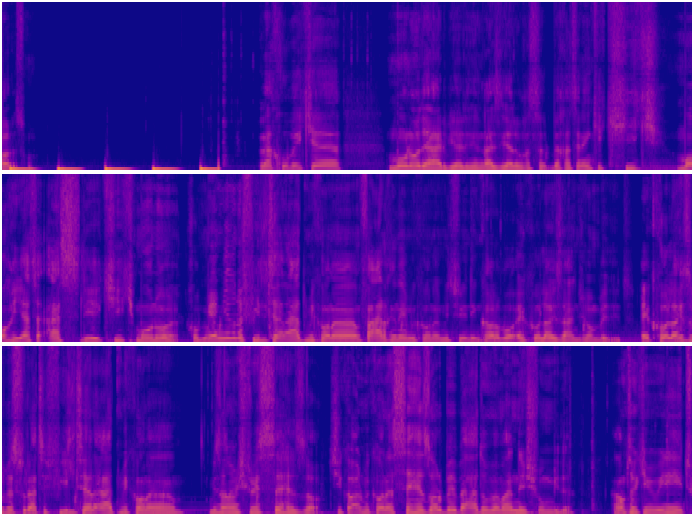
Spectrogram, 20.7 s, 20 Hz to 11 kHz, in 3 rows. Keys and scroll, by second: 2.0 space, 8.6 Return, 19.6 space, 20.3 space.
